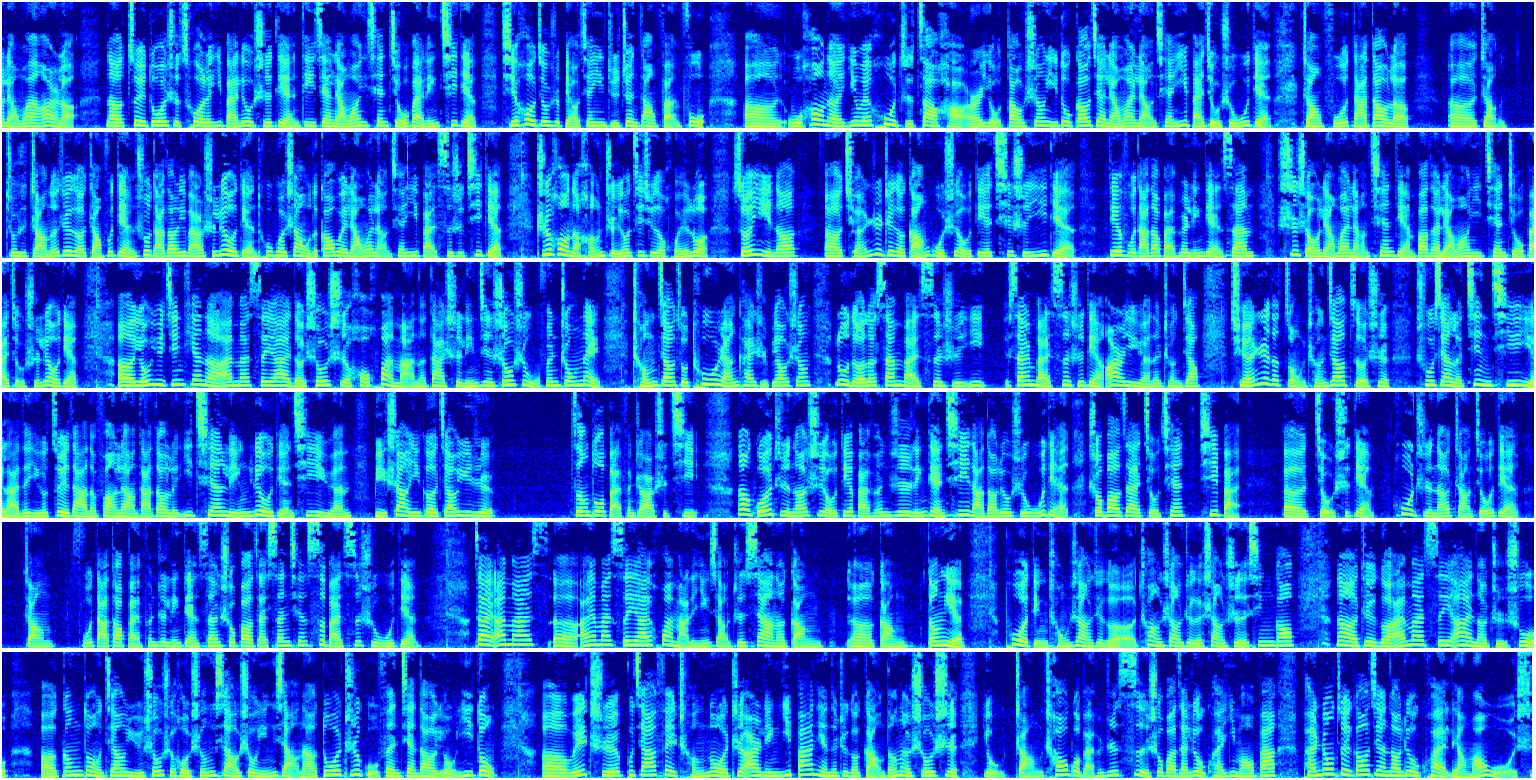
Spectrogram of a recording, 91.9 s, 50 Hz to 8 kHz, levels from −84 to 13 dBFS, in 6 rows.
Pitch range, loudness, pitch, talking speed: 185-240 Hz, -28 LUFS, 215 Hz, 290 characters per minute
